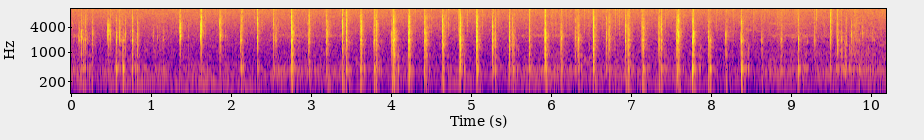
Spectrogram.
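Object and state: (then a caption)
Cardboard box tapped with nails. A small, hollow Sour Patch Kids cardboard candy box standing on a cutting mat is tapped on its side with long black-painted nails. About 47 quick, dry, crisp taps come in an uneven rhythm, each dying away almost at once with a light, papery knock.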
